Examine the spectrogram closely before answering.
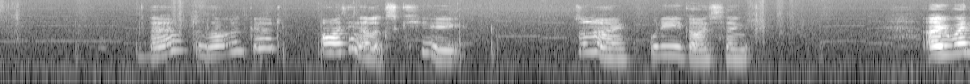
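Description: A young woman speaks with animation, close to a microphone.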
